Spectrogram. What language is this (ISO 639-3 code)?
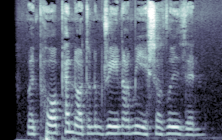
cym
